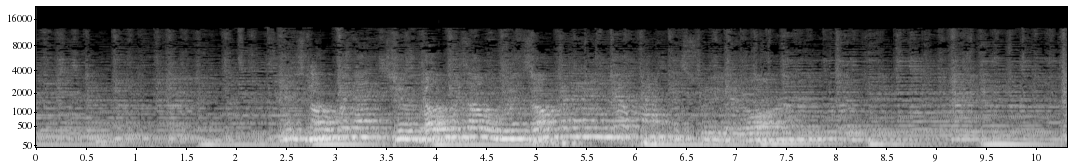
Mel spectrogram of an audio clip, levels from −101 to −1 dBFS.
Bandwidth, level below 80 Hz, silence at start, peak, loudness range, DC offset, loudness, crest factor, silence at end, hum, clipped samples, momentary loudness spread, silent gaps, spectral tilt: 11 kHz; -32 dBFS; 0 s; -6 dBFS; 6 LU; under 0.1%; -22 LUFS; 16 dB; 0 s; none; under 0.1%; 14 LU; none; -9 dB/octave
